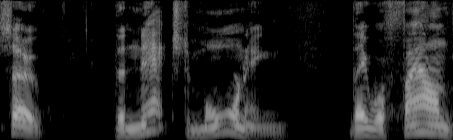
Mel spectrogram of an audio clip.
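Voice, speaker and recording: A man speaks very slowly with a Southern US accent and lively intonation. The sound is dry and close, with no echo. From North and South Carolina. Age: 70s. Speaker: lawyer. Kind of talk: interview.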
